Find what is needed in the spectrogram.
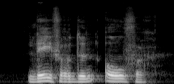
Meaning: inflection of overleveren: 1. plural past indicative 2. plural past subjunctive
- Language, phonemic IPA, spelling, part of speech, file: Dutch, /ˈlevərdə(n) ˈovər/, leverden over, verb, Nl-leverden over.ogg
